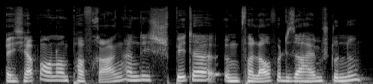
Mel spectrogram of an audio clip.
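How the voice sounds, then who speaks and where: A man's voice: on the high side, brisk, dry recording, studio quality. A male radio co-host casually reading odd news items aloud and mocking them, often laughing.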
